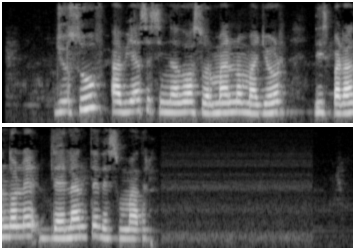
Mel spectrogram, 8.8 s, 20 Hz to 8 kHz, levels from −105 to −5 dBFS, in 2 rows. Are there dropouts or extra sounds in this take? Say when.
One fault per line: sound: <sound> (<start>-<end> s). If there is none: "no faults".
no faults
